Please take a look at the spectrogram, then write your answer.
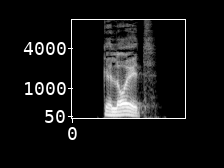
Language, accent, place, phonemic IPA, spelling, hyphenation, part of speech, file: German, Germany, Berlin, /ɡəˈlɔɪ̯t/, Geläut, Ge‧läut, noun, De-Geläut.ogg
- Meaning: peal (of bells)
